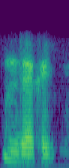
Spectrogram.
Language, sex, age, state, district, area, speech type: Bodo, male, 18-30, Assam, Baksa, rural, conversation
